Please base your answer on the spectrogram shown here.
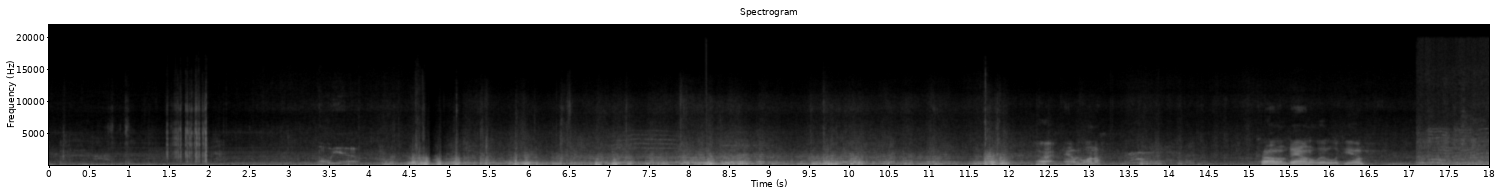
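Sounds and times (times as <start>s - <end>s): swarm of bees buzzing: 2.6s - 14.6s
single bees flying past: 3.9s - 12.6s.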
